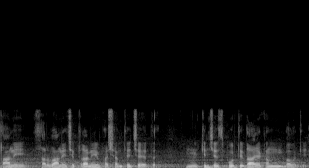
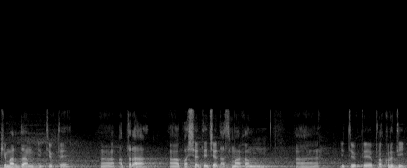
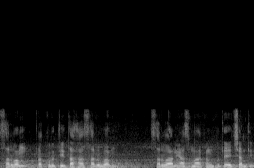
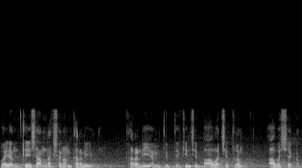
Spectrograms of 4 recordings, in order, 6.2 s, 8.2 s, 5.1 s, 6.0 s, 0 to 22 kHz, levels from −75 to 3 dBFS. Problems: constant background noise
